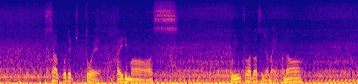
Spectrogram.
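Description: A motorcycle engine revs up and down sharply through gear changes.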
